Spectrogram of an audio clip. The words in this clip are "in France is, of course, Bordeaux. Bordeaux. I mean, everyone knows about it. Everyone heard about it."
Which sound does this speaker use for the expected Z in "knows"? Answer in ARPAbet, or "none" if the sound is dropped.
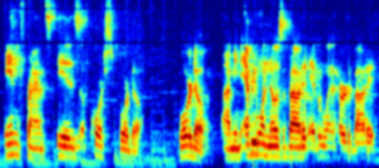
Z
